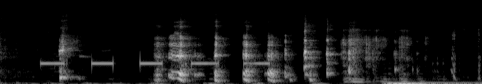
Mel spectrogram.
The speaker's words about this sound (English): Can you beep that? Can you beep that?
